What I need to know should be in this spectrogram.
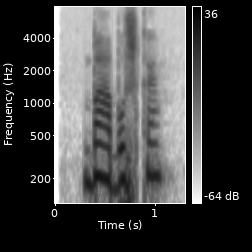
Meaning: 1. grandmother, grandma, granny 2. old lady 3. Gandhi's breakfast, eighty in the lotto game
- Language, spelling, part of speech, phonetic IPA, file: Russian, бабушка, noun, [ˈbabʊʂkə], Ru-бабушка.ogg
